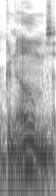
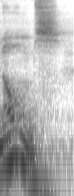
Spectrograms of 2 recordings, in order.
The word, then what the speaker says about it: gnomes: noen versus Kouts or gnomes as they're called in English or even gnomes oh yes do you pronounce the G or not no we do not well that's I'm I'm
